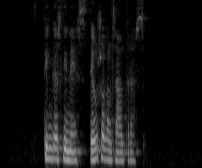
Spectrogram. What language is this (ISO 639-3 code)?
cat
